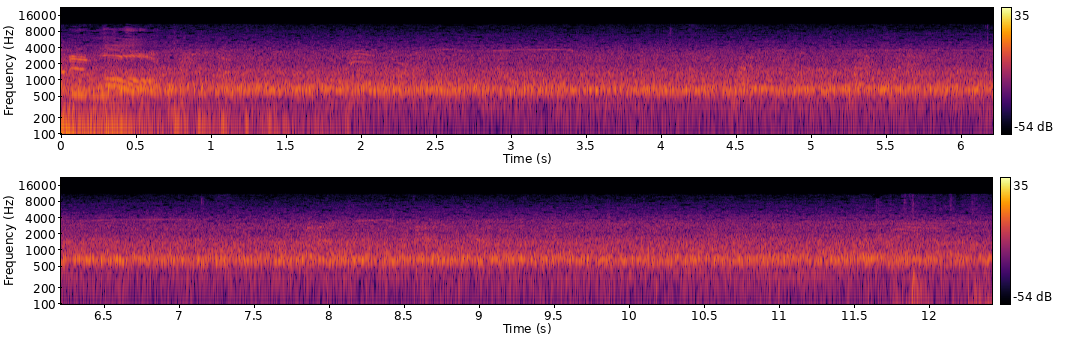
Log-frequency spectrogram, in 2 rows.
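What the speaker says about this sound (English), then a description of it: "Here comes the crowd trying to make it tough on 3rd and long." Steady roar of a large stadium crowd at a college football game between Oklahoma State and Notre Dame, loud and sustained on a third-and-long play, with a commentator talking over it.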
